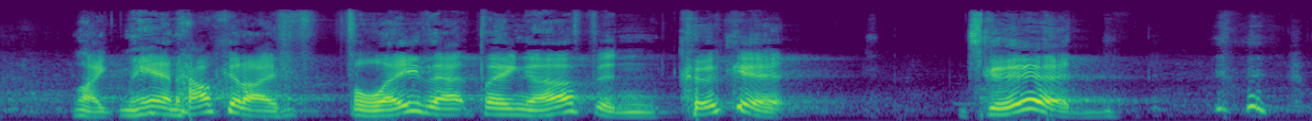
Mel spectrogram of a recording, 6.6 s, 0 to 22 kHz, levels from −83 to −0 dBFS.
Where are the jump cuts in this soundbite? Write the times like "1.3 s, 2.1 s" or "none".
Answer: 4.9 s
